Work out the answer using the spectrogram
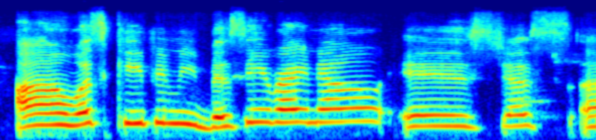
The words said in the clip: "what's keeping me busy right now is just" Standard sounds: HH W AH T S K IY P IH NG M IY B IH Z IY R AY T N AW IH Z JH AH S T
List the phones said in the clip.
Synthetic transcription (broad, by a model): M W AH T S K IY P IH NG M IY B IH Z IY R AY T N AW IH Z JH AH S T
